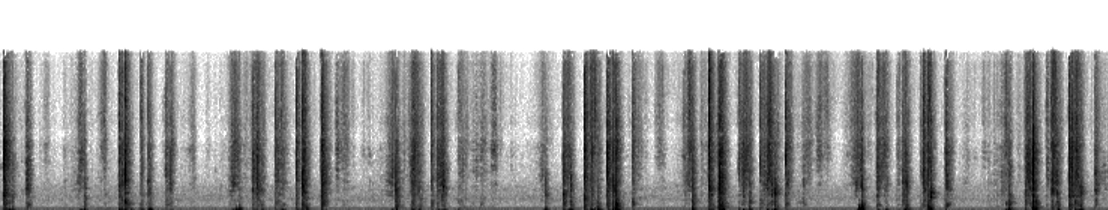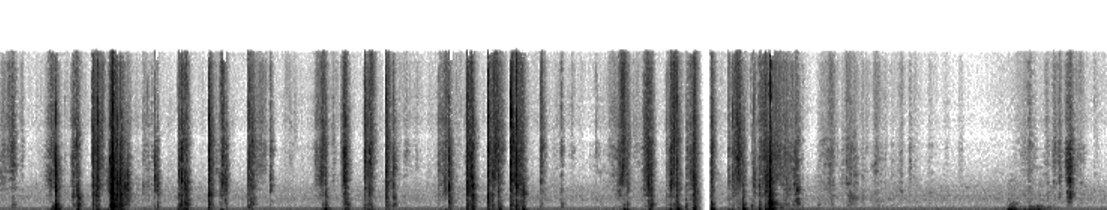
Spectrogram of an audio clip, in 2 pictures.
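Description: A deck of oracle cards, the African Goddess Rising deck by Abiola Abrams, is shuffled repeatedly, producing bursts of crisp riffling and slapping that come in quick clusters with short pauses between them, no voices present.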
